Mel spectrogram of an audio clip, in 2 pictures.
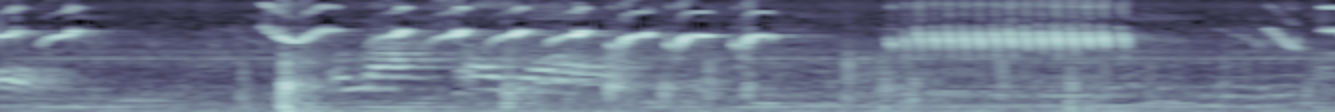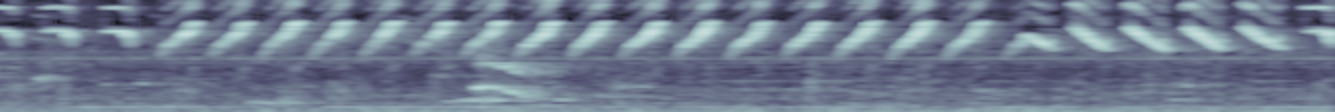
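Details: Canary chicks singing with a unique rhythm beside a road: scattered chirps, a short buzzy trill, then a long run of rapid, evenly repeated high rising notes; faint background hum.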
